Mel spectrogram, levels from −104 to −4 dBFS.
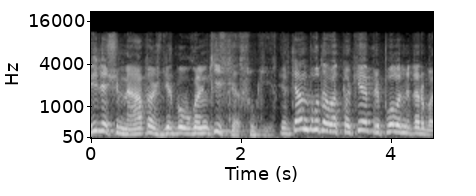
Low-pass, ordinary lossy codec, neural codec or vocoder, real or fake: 10.8 kHz; AAC, 64 kbps; codec, 44.1 kHz, 7.8 kbps, Pupu-Codec; fake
